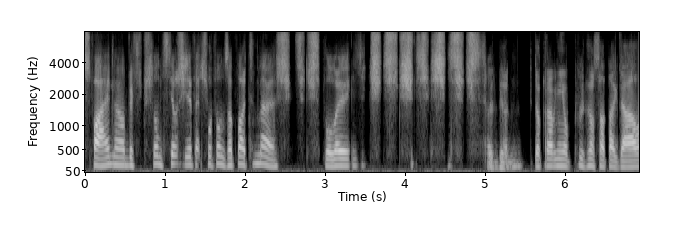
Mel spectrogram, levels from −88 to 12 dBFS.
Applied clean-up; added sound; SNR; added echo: neural diffusion model UNIVERSE++.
